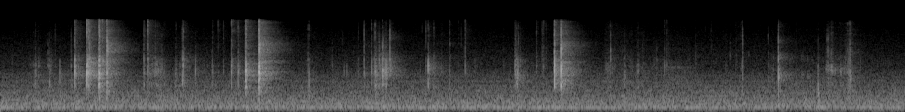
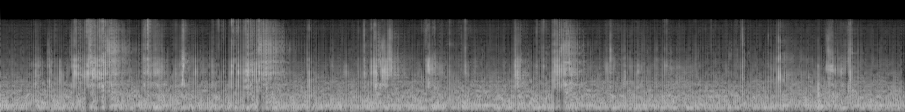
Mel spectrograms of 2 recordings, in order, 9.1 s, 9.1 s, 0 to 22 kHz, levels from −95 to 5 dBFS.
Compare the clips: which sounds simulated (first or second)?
second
